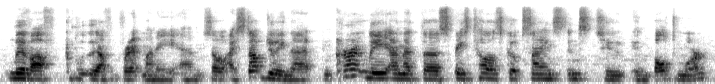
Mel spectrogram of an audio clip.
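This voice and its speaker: Halting man from Texas, talking on a call. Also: fairly high pitch, a bit bright. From Texas, USA. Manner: halting, many ums and restarts. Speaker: guest presenter, planetary scientist. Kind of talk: casual chat then slide presentation. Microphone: video call. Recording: distant mic, faint background noise.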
